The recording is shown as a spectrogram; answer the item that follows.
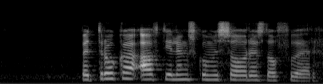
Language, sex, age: Afrikaans, female, 19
